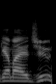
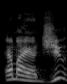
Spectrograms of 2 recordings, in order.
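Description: First: It is read flatly, without attitude. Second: It is said with a scornful attitude.

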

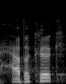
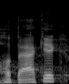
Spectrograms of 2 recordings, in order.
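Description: First: The name is said in a British way. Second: The name is said in a non-British way.

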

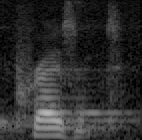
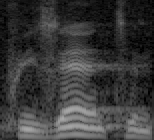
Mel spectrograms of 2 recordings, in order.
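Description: First: The stress is on the first syllable. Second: The stress is on the second syllable. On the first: A gift, being here, or this moment. "say present" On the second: To offer or show oneself. "we put the accent on the other syllable and it becomes present"

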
